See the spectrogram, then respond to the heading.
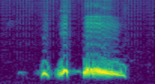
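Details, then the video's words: Spotted dove singing 'giọng thổ sấm': a faint lead-in note, two quick coos, then one long tremulous coo that slowly descends, delivered close and clear. "chim cu gáy giọng thổ sấm chuẩn nhất"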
